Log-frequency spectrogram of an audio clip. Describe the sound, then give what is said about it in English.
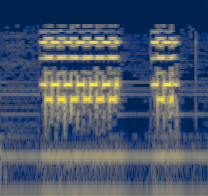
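A telephone rings with an incoming listener call to the live Rand Radio show: two trilling bursts of bright, warbling bell tone, the first about a second long and the second shorter, over a steady low hum. No one speaks. “There we go. There we go. We there got we someone go. Calling in.”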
